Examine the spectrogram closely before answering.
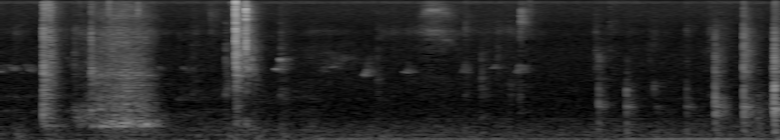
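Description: Light clicks and a short scrape as a plastic measuring cup scoops thick chicken pot pie filling and knocks against a plastic canning funnel set in a glass jar. Faint bird chirps sound in the background.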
